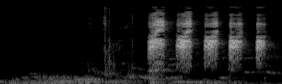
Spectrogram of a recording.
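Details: Grey-cheeked bulbul master recording for training songbirds, a harsh, loud full song; after a quiet start with low hum, five rasping, broadband notes burst out in quick succession, each about a fifth of a second long.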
